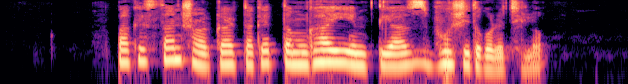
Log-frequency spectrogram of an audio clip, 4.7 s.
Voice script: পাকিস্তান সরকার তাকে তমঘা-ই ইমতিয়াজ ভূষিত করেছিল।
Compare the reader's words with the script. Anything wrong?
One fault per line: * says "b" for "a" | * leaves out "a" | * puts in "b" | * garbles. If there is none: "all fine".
all fine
